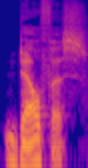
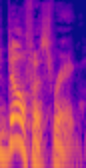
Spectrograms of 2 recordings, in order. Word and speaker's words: Delphos: actually but i guess the locals actually pronounce it delphis the delphus ring yeah yeah but it's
